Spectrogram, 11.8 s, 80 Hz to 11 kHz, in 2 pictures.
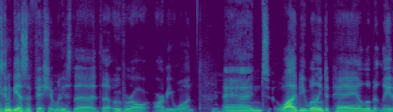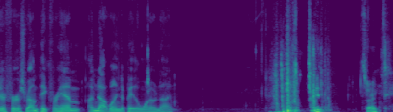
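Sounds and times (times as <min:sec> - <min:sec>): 
speech: 0:00.0 - 0:08.6, 0:10.0 - 0:11.8
items rattling as they tumble: 0:09.8 - 0:11.0
objects knocked off a desk clattering: 0:10.0 - 0:10.9.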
